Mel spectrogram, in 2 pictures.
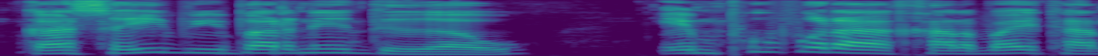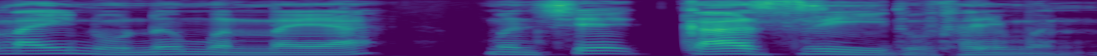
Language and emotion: Bodo, disgusted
